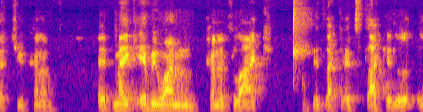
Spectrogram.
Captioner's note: snaps fingers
